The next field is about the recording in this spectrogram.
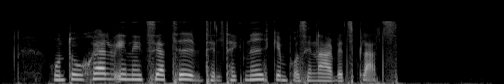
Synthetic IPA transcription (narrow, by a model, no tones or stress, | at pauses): hʊnt̪ʰuːɡɧɛlvɪnɪt̪sɪat̪ʰiːvt̪ʰɪlt̪ʰɛkniːkənpʰɔsɪnaɾbɛt̪spʰla̰t̪s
